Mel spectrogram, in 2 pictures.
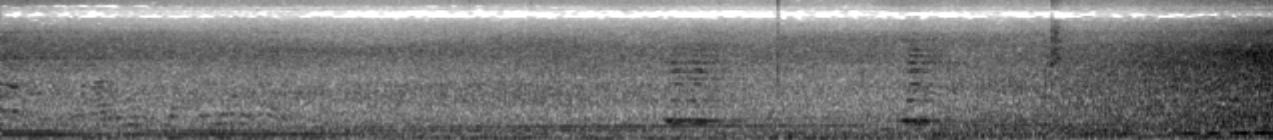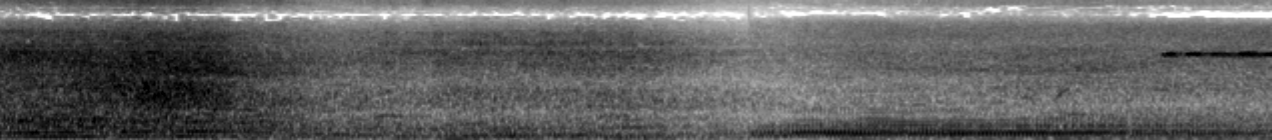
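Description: A Sinar Jaya intercity bus pulls out of Binorong bus terminal in Banjarnegara. Its engine rumbles loud and close and swells as it moves off, with horn-like toots and busy terminal noise around it.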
